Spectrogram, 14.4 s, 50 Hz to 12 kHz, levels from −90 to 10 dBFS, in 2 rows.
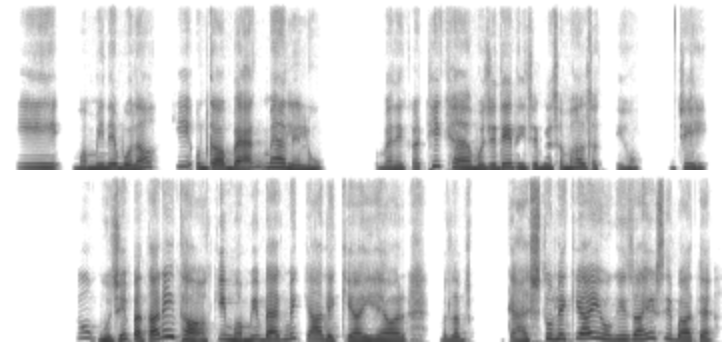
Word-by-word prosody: कि 280 0 -3 0.2
मम्मी 245 +1 +1
ने 275 +1 +2
बोला 245 +2 +2 0.3
कि 350 0 -8
उनका 275 +1 +3
बैग 265 +6 +2
मैं 310 0 +3
ले 240 -3 +2
लूँ। 225 +1 0
तो 250 +1 -25
मैंने 245 -1 -1
कहा 275 +2 -7
ठीक 370 0 -5
है 260 -3 +3
मुझे 245 +1 0
दे 275 +4 +2
दीजिए, 255 -2 -2
मैं 240 0 +1
सँभाल 260 +3 0
सकती 240 -1 -11
हूँ। 230 0 -4 0.4
जी। 255 -3 -3 0.9
तो 395 +1 -11
मुझे 250 +4 +1
पता 280 +1 +6
नहीं - - +2
था 250 -4 +5
कि 320 -1 -1
मम्मी 250 0 +1
बैग 275 +1 +4
में 355 +4 -4
क्या 280 -1 +2
लेके 255 -1 -1
आई 245 0 +4
है? 255 0 +2
और 245 0 +3 0.4
मतलब 255 -1 -2 0.4
कैश 245 -1 -1
तो 345 - +1
लेके 335 +2 0
आई 370 +2 +5
होगी 290 -4 0
ज़ाहिर 310 +5 +1
सी 355 -1 -5
बात 260 0 +2
है 260 - +1
265 Hz, 195 wpm, -22 LUFS, 245-290 Hz, 0.9 s, पता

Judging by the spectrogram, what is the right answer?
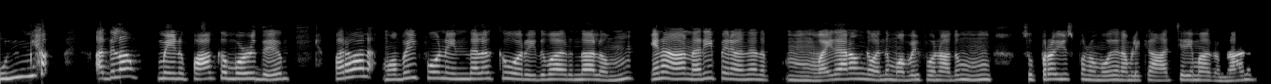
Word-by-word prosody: உண்மையா 370 - +1 0.5
அதெல்லாம் 340 +6 +4 0.3
மே 280 - +2
எனக்கு 260 -3 -6
பார்க்கும்பொழுது 265 -3 +2 0.6
பரவாயில்ல 340 +6 +5 0.2
மொபைல் 285 +7 -2
ஃபோன் 295 0 +1
இந்த 255 0 -5
அளவுக்கு 275 +1 -2
ஒரு 235 -2 -1
இதுவா 225 +2 +1
இருந்தாலும், 225 -3 0 0.4
ஏன்னா 285 +1 +4 0.3
நிறைய 255 +5 0
பேரு 255 -3 -2
வந்து 235 +1 -2
அந்த 220 - -6 0.3
ம் 190 -2 -6
வயதானவங்க 240 +4 +2
வந்து 220 +1 -7
மொபைல் 215 +2 -3
ஃபோன் 205 -1 -1
அதும் 220 +2 -6 0.6
சூப்பரா 235 +2 +2
யூஸ் 245 -1 -9
பண்ணும்போது, 205 -2 -4
நம்மளுக்கே 200 +1 -6
ஆச்சரியமா 205 +1 -4
இருக்கும். 175 -3 -8
நானும் 225 -1 +1
235 Hz, 145 wpm, -21 LUFS, 215-275 Hz, 0.6 s, பரவாயில்ல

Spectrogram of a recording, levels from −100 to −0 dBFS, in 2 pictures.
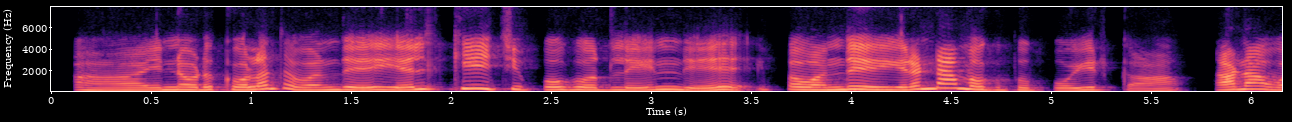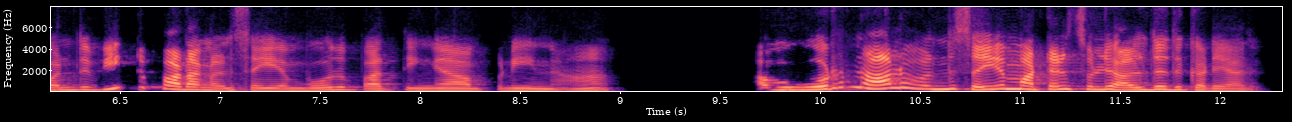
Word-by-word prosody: ஆ, - - -6 0.4
என்னோட 240 +1 0
குழந்த 300 +9 +1
வந்து 240 +1 0 0.3
எல்கேஜி 300 +2 +1
போகறதுலருந்து 230 -2 -2 0.3
இப்போ 255 +2 -5
வந்து 250 +5 +3 0.2
2ஆம் 335 +8 +4
வகுப்பு 215 -5 -6
போயிருக்கா. 205 -5 -7 0.4
ஆனா 295 +3 +3
வந்து 225 +3 -5
வீட்டு 415 +7 -2
பாடங்கள் 225 -9 +2
செய்யம்போது 200 +3 -5
பார்த்தீங்க 190 -1 -5
அப்டின்னா, 180 -5 -8 1.0
அவ 230 - -6 0.2
1 310 +10 +2
நாளும் 370 +2 +6
வந்து 300 +1 +1
செய்யமாட்டேன்னு 300 0 +4
சொல்லி 275 +1 +1
அழுதது 250 +3 0
கெடையாது. 175 -5 -6
245 Hz, 125 wpm, -23 LUFS, 205-290 Hz, 1.0 s, நாளும்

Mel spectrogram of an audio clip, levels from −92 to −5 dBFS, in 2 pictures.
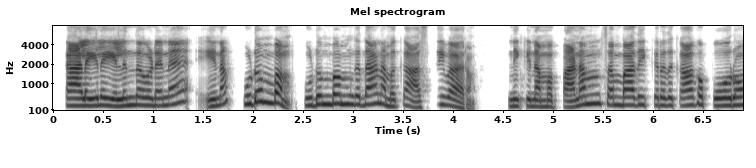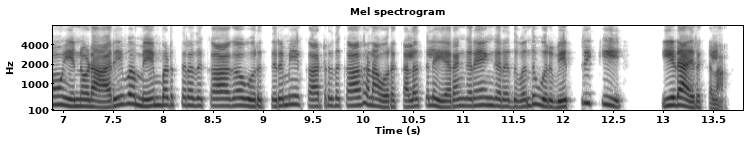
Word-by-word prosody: காலையில 250 +1 +7
எழுந்த 255 +4 +2
உடனே 255 +4 +1 0.3
ஏன்னா 235 - +1 0.2
குடும்பம் 345 0 +2 0.2
குடும்பம் 295 +3 +1 0.2
தான் 305 +1 +2
நமக்கு 225 -4 -3
அஸ்திவாரம். 235 +7 -2 0.3
இன்னிக்கு 230 +1 -3
நம்ம 215 0 +1 0.2
பணம் 280 +10 +3
சம்பாதிக்கிறதுக்காக 270 -1 0
போறோம், 260 +3 +1
என்னோட 230 -1 +1
அறிவ 275 +9 -1
மேம்படுத்துறதுக்காக, 250 -1 -1
ஒரு 225 0 0
திறமைய 260 +6 -2
காட்றதுக்காக 245 +3 -1
நா 245 - +1
ஒரு 210 +1 -3
களத்துல 235 +4 -2
எறங்குறேங்கறது 240 -1 -2
வந்து 285 +6 -3
ஒரு 215 - -1
வெற்றிக்கு 285 +7 -1 0.6
ஈடா 265 -1 +7
இருக்கலாம். 180 -7 -6
250 Hz, 125 wpm, -23 LUFS, 230-275 Hz, 0.6 s, காலையில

